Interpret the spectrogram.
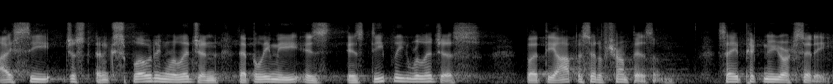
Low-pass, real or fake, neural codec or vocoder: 7.2 kHz; fake; codec, 16 kHz, 6 kbps, DAC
